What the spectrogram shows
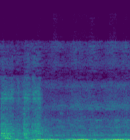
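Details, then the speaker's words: Car with a big racy cam, now on an ECU instead of carburetors, being run in with no cold start map yet, stone cold and unstarted all day, no throttle: catches quickly and settles into a low, steady idle. A clean cold start. "the car starts up. Runs absolutely lovely. Bearing in mind we've got a a huge sort of racy cam in there."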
